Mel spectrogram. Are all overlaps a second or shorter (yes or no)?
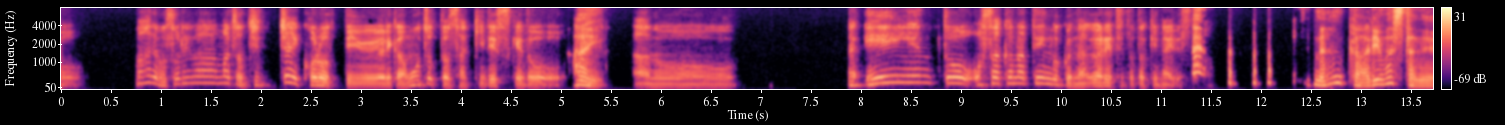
yes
